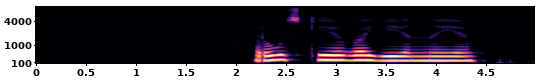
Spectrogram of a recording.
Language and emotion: Russian, neutral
